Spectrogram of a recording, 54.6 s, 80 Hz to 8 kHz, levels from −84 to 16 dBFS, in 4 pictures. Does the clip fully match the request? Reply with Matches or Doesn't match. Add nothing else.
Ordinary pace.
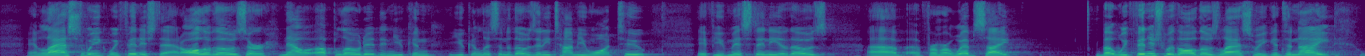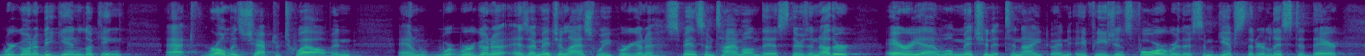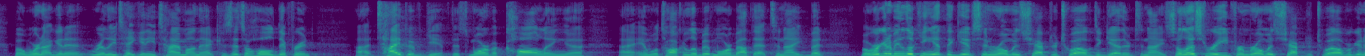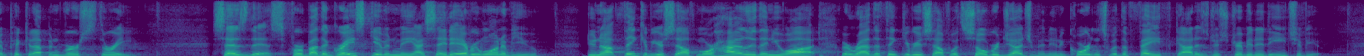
Doesn't match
